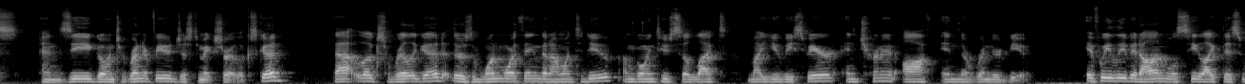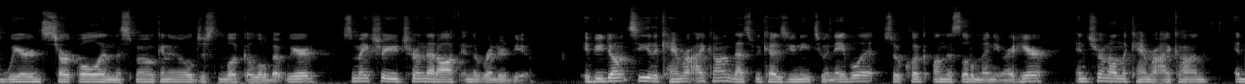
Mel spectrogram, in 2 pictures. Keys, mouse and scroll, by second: 1.3 z, 6.7 click, 9.6 click.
